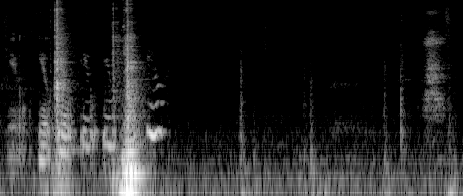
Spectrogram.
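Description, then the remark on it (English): A door is pulled open with a loud thump, preceded by a short squealing, creaky sound, then a few quieter clicks and rustles trail off. “You, Yeah, open the door and I'll get it off the knife.”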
